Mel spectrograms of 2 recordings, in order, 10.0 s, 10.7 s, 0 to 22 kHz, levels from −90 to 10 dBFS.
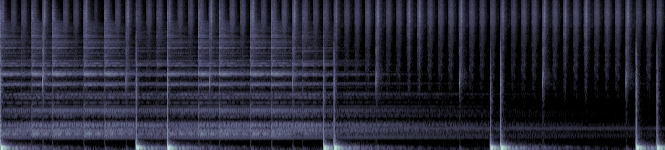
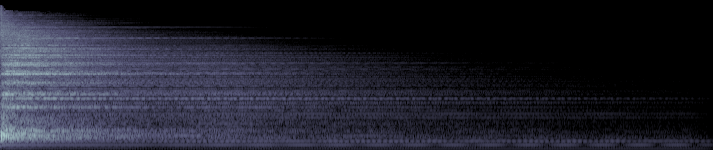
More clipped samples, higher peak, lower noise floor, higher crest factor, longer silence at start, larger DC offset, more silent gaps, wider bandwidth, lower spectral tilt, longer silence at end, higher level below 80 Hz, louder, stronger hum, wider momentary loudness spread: neither; about the same, -4 dBFS vs -6 dBFS; second, -45 dBFS vs -70 dBFS; about the same, 20 dB vs 24 dB; about the same, 0 s vs 0 s; neither; neither; about the same, over 20 kHz vs 19 kHz; first, -4.5 dB/octave vs 0.5 dB/octave; second, 0 s vs 6.65 s; first, -24 dBFS vs -76 dBFS; second, -27 LUFS vs -22 LUFS; second, none vs 50 Hz at -75 dBFS; second, 18 LU vs 29 LU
